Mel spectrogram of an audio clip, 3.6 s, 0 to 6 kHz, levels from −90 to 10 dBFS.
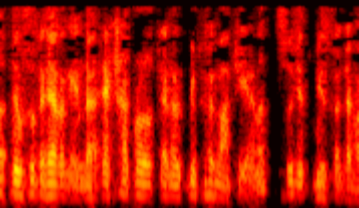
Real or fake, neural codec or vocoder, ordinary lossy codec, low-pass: fake; codec, 16 kHz, 1 kbps, FreqCodec, larger model; MP3, 24 kbps; 5.4 kHz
